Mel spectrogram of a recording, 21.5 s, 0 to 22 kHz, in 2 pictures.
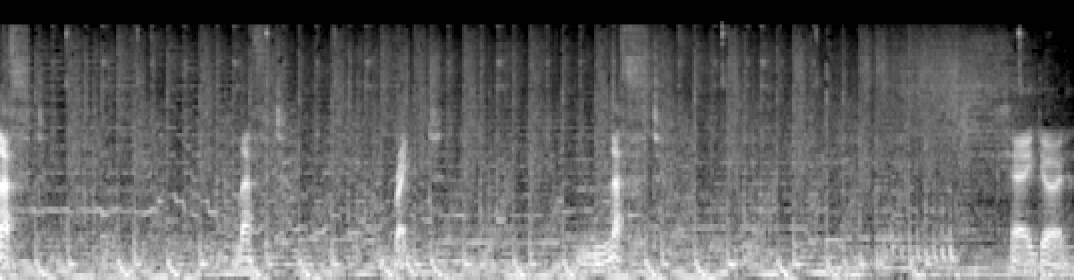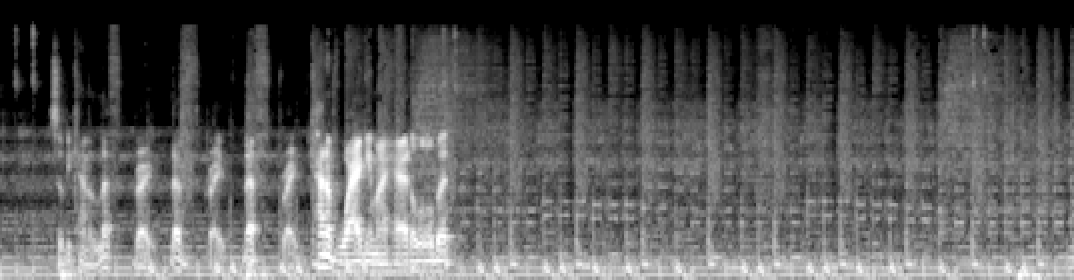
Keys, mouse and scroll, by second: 1.4-2.7 drag, 3.4-7.2 drag, 8.1-10.2 drag, 10.9 click, 11.3 space, 15.2 click, 15.2 space, 20.5 click, 20.9 space.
